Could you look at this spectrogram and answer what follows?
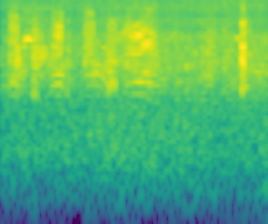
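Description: Seabirds on Ascension Island, such as noddy terns, tropic birds, masked boobies and brown boobies, give overlapping honking, squawking calls over a constant colony din, ending with one brief sharper cry.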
